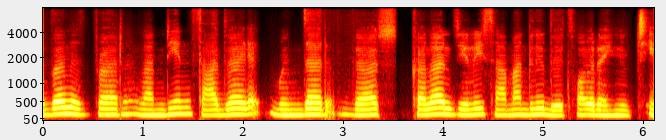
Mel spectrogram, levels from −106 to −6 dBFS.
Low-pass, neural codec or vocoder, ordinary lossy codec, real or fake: none; codec, 16 kHz, 0.5 kbps, X-Codec, HuBERT features, trained on balanced general audio; none; fake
